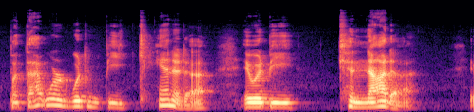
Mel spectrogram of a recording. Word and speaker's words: Canada: syllable kannada similarly if i put it at the end on the DA it would be canada and we know that that's not the country we live in we know we live in Canada the first syllable is stressed and the second to our unstressed now here we come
